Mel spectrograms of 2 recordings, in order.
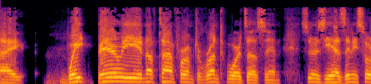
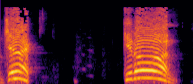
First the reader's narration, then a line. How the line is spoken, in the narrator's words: yelled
